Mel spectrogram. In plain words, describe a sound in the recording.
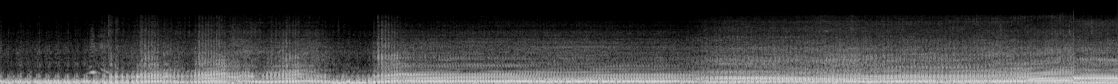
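An off-road vehicle's engine revs up and down as it climbs over rocks.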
